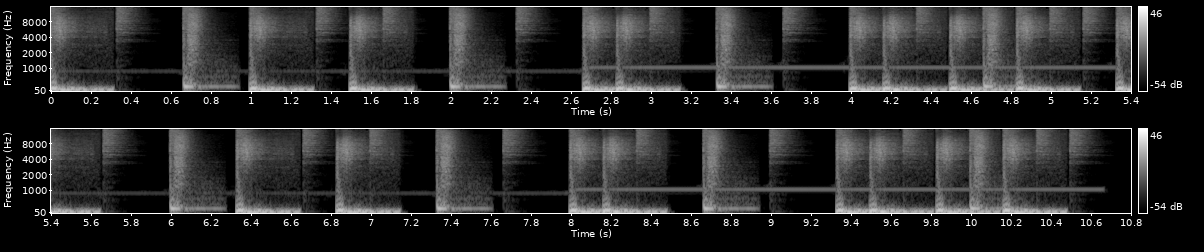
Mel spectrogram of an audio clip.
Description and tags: Rap beat loop in which I used a whistle sample. Created in LMMS.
